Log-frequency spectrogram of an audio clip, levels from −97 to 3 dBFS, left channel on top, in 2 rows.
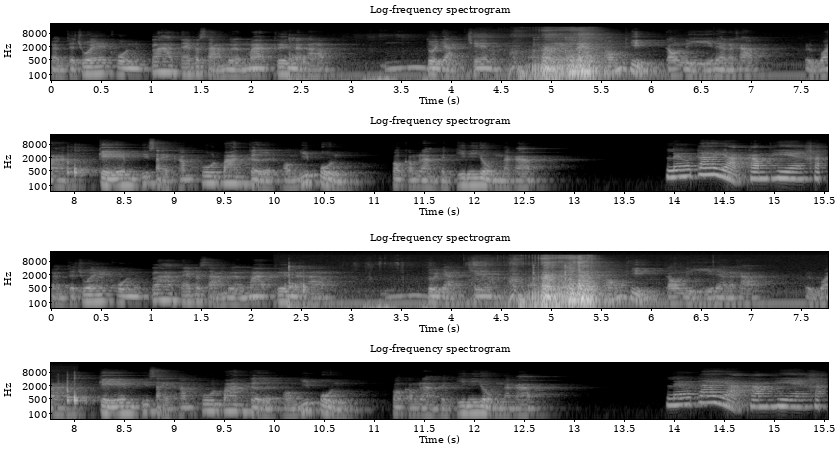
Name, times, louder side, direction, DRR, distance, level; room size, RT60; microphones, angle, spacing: voice 1, 0.0-2.8 3.8-4.5 5.0-7.0 7.5-8.0 8.3-10.8 11.2-12.6, left 1 dB, 30° left, 2 dB, 0.8 m, -39 dB
Zipper (clothing), 2.3-6.6 7.1-7.2 7.4-7.5 7.7-8.1, right 4 dB, 90° right, 0.6 m, -30 dB
voice 2, 3.3-3.9 13.9-15.5, left 4 dB, 55° left, 5 dB, 0.5 m, -37 dB
6.5 x 4.5 x 6.3 m, 0.77 s
head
